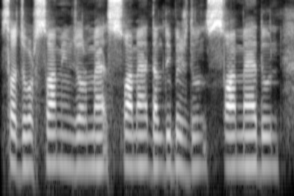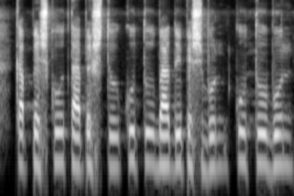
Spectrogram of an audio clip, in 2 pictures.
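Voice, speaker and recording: A man teaching Quran reading, spelling out syllables in a slow, sing-song drill. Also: on the high side, completely flat delivery, mellow, dry recording.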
